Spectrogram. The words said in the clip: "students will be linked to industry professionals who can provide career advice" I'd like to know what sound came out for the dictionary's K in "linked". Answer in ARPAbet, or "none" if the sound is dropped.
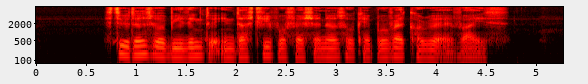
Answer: none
